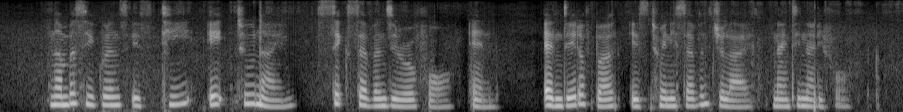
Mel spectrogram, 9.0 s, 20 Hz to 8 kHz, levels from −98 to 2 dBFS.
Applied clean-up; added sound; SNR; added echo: neural mask model Resemble Enhance denoiser.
